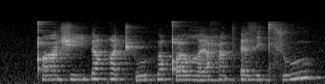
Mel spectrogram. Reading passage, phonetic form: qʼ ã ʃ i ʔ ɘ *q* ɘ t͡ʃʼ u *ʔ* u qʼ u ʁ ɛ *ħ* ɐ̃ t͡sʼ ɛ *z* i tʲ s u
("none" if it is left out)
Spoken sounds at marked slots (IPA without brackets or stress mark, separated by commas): q, h, ħ, z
